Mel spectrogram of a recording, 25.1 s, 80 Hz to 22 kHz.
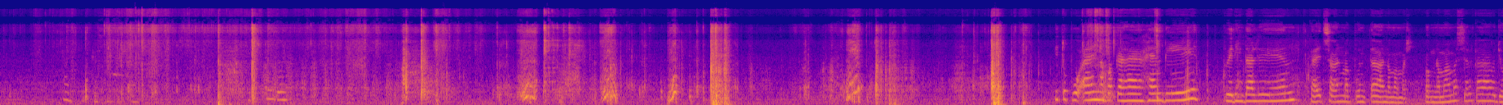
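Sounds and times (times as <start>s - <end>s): packaging scraping and rustling: 0.2s - 11.8s.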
